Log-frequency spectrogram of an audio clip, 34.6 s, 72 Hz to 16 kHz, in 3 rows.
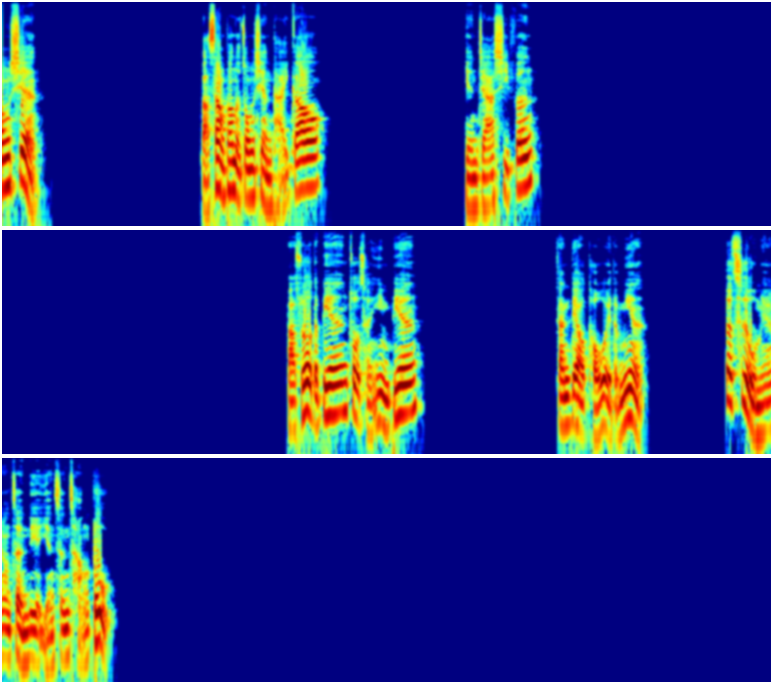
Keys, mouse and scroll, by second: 0.5 middle click, 1.0 drag, 2.6 drag, 4.2 click, 5.4 a, 6.5-7.3 drag, 9.2 click, 10.0 click, 10.2 click, 11.1 click, 12.3 middle click, 12.9 middle click, 14.2 middle click, 15.7 middle click, 16.5 middle click, 17.1 middle click, 17.6 middle click, 20.4 click, 21.0 KP_7, 22.6 click, 25.6-27.4 drag, 28.1 shift+click, 31.3 shift+click, 32.6 Tab, 34.3 Tab.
